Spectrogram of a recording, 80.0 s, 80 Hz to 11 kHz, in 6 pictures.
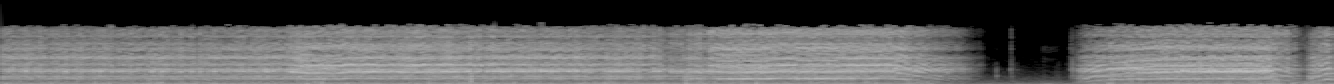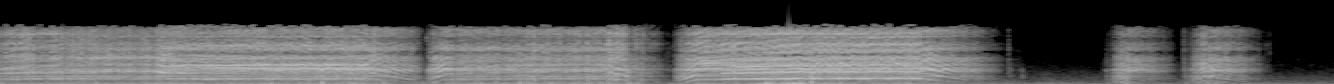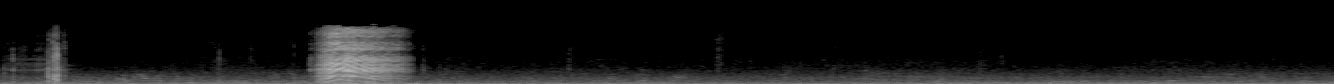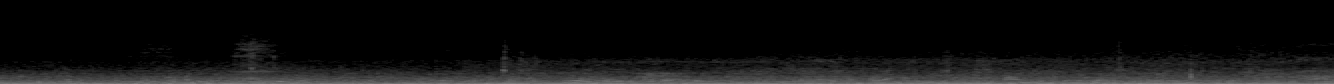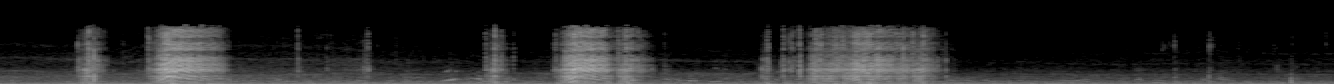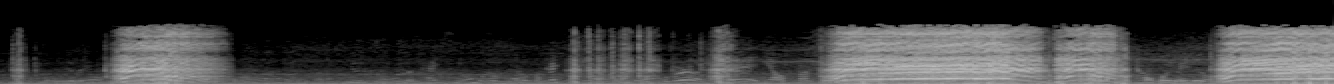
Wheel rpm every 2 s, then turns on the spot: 240, 230, 240, 230, 140, 90, 160, 220, 150, 170, 160, 80, 10, 0, 10, 10, 0, 0, 0, 0, 0, 0, 0, 0, 0, 0, 0, 20, 0, 10, 10, 20, 0, 10, 40, 0, 0, 70, 130, 80.
68-70 76-78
